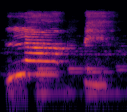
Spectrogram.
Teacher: en la palabra lápiz, la sílaba tónica es la penúltima, que es la.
